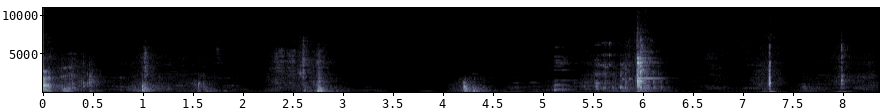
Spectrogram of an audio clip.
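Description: Dishes clink as a woman handles crockery.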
